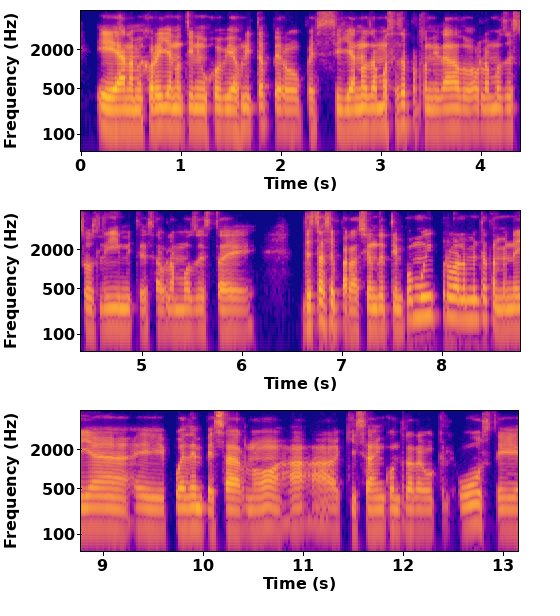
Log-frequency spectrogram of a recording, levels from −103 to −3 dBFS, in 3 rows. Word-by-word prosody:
eh, 125 -2 +8
a 120 - +10
la 120 - +5
mejor 120 +2 +3
ella 130 0 +6
no 130 -1 +2
tiene 130 0 +1
un 125 - 0
hobby 125 0 0
ahorita, 130 +2 0
pero, 120 -1 0
pues, 120 -1 -5
si 125 - -4
ya 120 0 +5
nos 130 +1 +3
damos 130 0 +1
esa 145 - +1
oportunidad 125 -1 0
o 120 - -2
hablamos 125 0 -3
de 125 - -5
estos 125 -2 -6
límites, 125 0 -4
hablamos 120 0 -5
de 120 - -5
este 120 +2 -3 0.4
de - - -2
esta 150 +5 +4
separación 125 -3 +1
de 130 - -1
tiempo, 125 +6 -3
muy 185 +2 0
probablemente 175 -2 0
también 125 -6 -2
ella, 130 0 +1
eh, 125 -2 -4
pueda 130 +1 +1
empezar, 120 -1 +2
¿no?, 125 +2 -1
a - - -3
a - - -7
quizá 125 -1 -2
encontrar 120 0 -4
algo 120 0 -6
que - - -21
le - - -29
guste, 130 -3 -4
125 Hz, 215 wpm, -23 LUFS, 120-130 Hz, 0.4 s, a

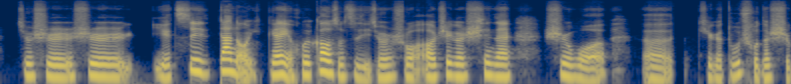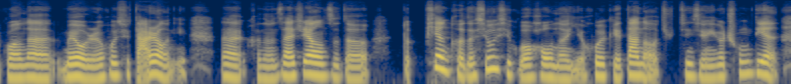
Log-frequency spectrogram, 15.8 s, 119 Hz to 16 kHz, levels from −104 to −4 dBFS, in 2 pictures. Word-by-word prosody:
就 195 - -2
是 185 -2 0
是， 185 -2 +1 0.2
也 175 - -3
自 185 +8 -4
己 240 -4 +3
大 255 +1 +8
脑 235 - +2
应 - - -8
该 205 0 +6
也 190 - +1
会 205 +3 +1
告 240 +2 +6
诉 195 -4 -3
自 185 -1 -6
己 160 - -4
就 175 - -2
是 175 - 0
说： 185 -1 -2
“哦， 180 -1 +3
这 195 +3 0
个 185 -1 +2
现 200 +1 -2
在 185 0 +2 0.3
是 200 -2 -2
我， 160 -5 -1 0.3
呃， 160 -1 -3 0.2
这 180 - -8
个 170 - -3
独 185 +5 -2
处 180 -5 -5
的 175 - -2
时 180 - -5
光， 175 -1 0
那 170 -2 +1
没 185 - -2
有 185 -2 +5
人 165 +2 0
会 200 +2 -1
去 210 +2 -8
打 210 - +2
扰 210 -5 +5
你。” 230 - -8 0.3
那 185 -3 0
可 170 - -11
能 165 0 -5
在 195 0 +3
这 200 - -3
样 200 -2 +5
子 180 -3 -7
的 160 -2 -3 0.3
不 - - -7
片 300 -6 +4
刻 195 -6 -1
的 180 - -2
休 275 +9 0
息 240 -7 -4
过 180 -3 -1
后 180 0 0
呢， 160 -1 -2
也 - - -7
会 195 -1 -1
给 180 -3 -4
大 200 +2 +4
脑 190 - -1
去 - - -20
进 200 -1 -3
行 175 -3 -4
一 170 - -4
个 185 - -1
充 220 +3 -5
电， 220 -3 +2
185 Hz, 275 characters per minute, -23 LUFS, 175-205 Hz, 0.3 s, 大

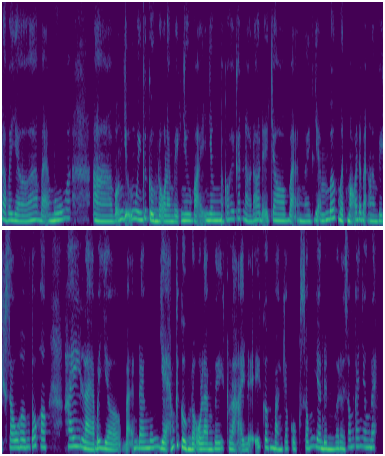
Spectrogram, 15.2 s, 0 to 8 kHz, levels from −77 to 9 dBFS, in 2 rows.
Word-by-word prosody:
là 265 - -1
bây 230 0 +1
giờ 200 -2 -1
á 245 +2 0
bạn 215 -1 0
muốn 250 +5 +2
á, 310 - -10 0.4
à, 200 -3 +1
vẫn 260 +3 -1
giữ - - +1
nguyên 270 -4 +2
cái 290 - -3
cường 220 -4 +5
độ 200 +1 0
làm 195 -1 0
việc 195 +2 -4
như 225 0 +3
vậy, 210 -1 -6
nhưng 225 0 +4
mà 220 - 0
có 240 +5 -8
cái 275 +1 -7
cách 290 0 -10
nào 225 -7 -3
đó 230 +5 -4
để 225 - -5
cho 225 -2 0
bạn, 215 -1 -3
à, 200 - -4
giảm 235 +1 -1
bớt 290 0 -1
mệt 225 0 +1
mỏi 230 +5 +1
để 255 - -2
bạn 230 - -4
làm 205 -1 -1
việc 205 -1 -4
sâu 255 0 0
hơn, 265 +1 0
tốt 300 +4 -2
hơn? 275 -2 -1 0.3
Hay 300 +1 0
là 215 -7 +3
bây 235 +2 +3
giờ 195 -4 +1
bạn 235 +1 -5
đang 240 0 +2
muốn 260 +3 -1
giảm 230 +3 +3
cái 345 - -3
cường 235 -7 +7
độ 195 0 +3
làm 200 -1 +3
việc 215 +2 0
lại 185 -4 -2
để 280 +8 -4
cân 250 -3 0
bằng 195 -3 +2
cho 225 - -6
cuộc 215 -2 -7
sống 255 +6 -5
gia 270 -3 0
đình 205 -3 +5
và 220 - +1
đời 220 -2 +1
sống 270 +6 -8
cá 295 0 -8
nhân 275 -3 -4
đây? 260 0 -2
230 Hz, 270 wpm, -23 LUFS, 205-260 Hz, 0.4 s, cường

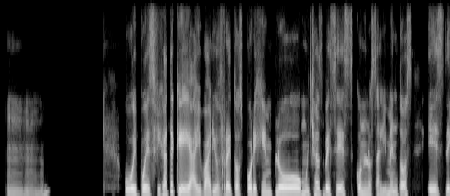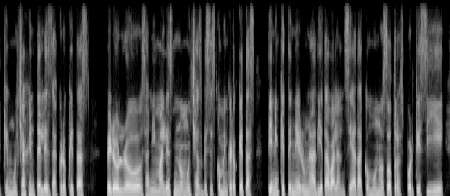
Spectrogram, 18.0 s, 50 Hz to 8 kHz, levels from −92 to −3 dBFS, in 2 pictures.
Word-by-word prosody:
Ujú. 105 - -13 1.5
Uy, 140 +2 +5
pues, 125 -2 +1
fíjate 190 - -1
que 130 - +5
hay 115 +3 +1
varios 120 +1 -1
retos. 105 -3 +1
Por 110 -1 +3
ejemplo, 110 -1 +4
muchas 150 - -2
veces, 145 +4 0
con 110 -3 0
los 95 +1 -6
alimentos, 125 - -2 0.3
es 120 0 -1
de 135 - +1
que 115 -5 -7
mucha 125 - -2
gente 180 -2 -1
les 115 - -1
da 105 - -2
croquetas, 120 0 -2 0.4
pero, 145 +2 +7
los 130 0 +2
animales 140 - -2
no 155 -5 -3
muchas 145 -4 -5
veces 125 0 -9
comen 110 -1 -4
croquetas, - - -1 0.2
tienen 155 +12 +1
que - - -1
tener 115 0 0
una 110 -1 -1
dieta 110 +2 0
balanceada 110 +2 -1
como 100 -2 -7
nosotros, 110 +3 -2
porque, 125 +2 -2
si, 135 +1 -4
125 Hz, 135 wpm, -23 LUFS, 110-140 Hz, 1.5 s, pero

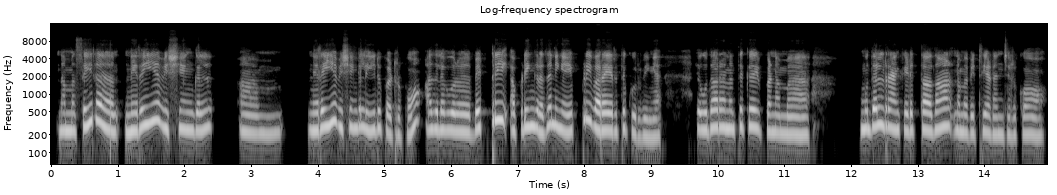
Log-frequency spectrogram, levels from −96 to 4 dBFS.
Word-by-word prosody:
நம்ம 235 0 +2
செய்யிற 330 +6 +3 0.5
நிறைய 275 +8 +3 0.2
விஷயங்கள் 245 -1 -1 0.6
ஆ - - -1 1.0
நிறைய 265 +6 +4
விஷயங்கள் 265 +1 -1
ஈடுபட்டிருப்போம், 215 - -3 0.2
அதில 245 0 +1
ஒரு 230 -1 +2 0.2
வெற்றி 260 +9 +3 0.2
அப்படிங்கிறதை 260 +1 +1
நீங்க 255 -5 +1
எப்படி 370 +10 -3
வரையறுத்து 235 0 +3
கூறுவீங்க? 185 -3 -4 0.7
உதாரணத்துக்கு, 265 +1 +1
இப்ப 225 0 -4
நம்ம 210 -1 -2 1.1
முதல் 280 +4 +4
ரேங்க் 250 -2 -1
எடுத்தா 240 +1 0 0.2
தான் 270 +2 +2 0.2
நம்ம 220 -1 -1
வெற்றி 210 +2 -5
அடைஞ்சிருக்கோம், 200 0 -5
245 Hz, 105 wpm, -24 LUFS, 220-265 Hz, 1.1 s, நிறைய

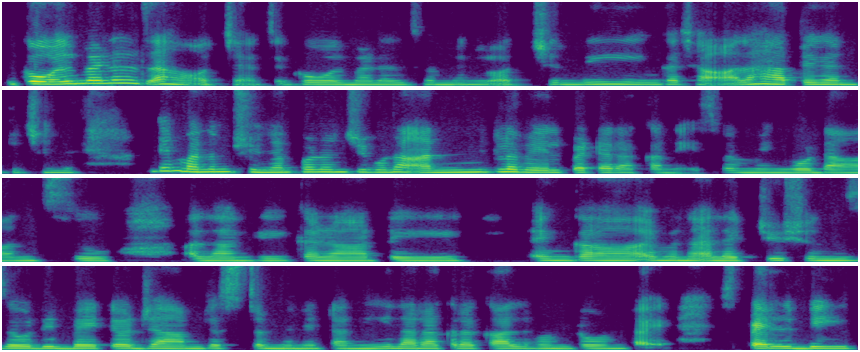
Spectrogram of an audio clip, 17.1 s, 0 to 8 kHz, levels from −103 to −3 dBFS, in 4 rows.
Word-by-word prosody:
Gold 225 +2 +9
medals 285 0 +4
ఆ! - - +4 0.2
వచ్చాయి 195 - -10
వచ్చాయి. 170 0 -17
గోల్డ్ 175 -1 -1
మెడల్ 170 0 -4
స్విమ్మింగ్‌లో 175 0 -6
వచ్చింది. 180 - -6 0.2
ఇంకా 180 +1 -3
చాలా 200 - 0
హ్యాపీగా 195 -2 +3
అనిపించింది. 180 0 -8 0.4
అంటే 310 +3 -2
మనం 235 0 +5
చిన్నప్పటి 215 +1 +1
నుంచి 225 0 0
కూడా, 220 +1 +2
అన్నిట్లో 215 +4 +4
వేలు 195 0 0
పెట్టే 195 -1 +1
రకమే. 165 -1 -10
స్విమ్మింగ్, 170 -2 -5 0.2
డాన్స్ 165 +1 -5 0.7
అలాగే 165 0 -3
కరాటే, 165 -1 -1 0.7
ఇంకా 175 0 -1 0.3
ఏమైనా 170 -1 0
ఎలక్యూషియన్స్, 170 0 -2 0.2
డిబేట్, 170 +1 +2 0.2
జామ్ 165 -1 +2
జస్ట్ 165 +1 -4 0.2
మిట్ 165 0 -5
అని 165 +1 -1
ఇలా 175 -1 +1
రకరకాలుగా 170 0 -1
ఉంటూ 165 +1 -4
ఉంటాయి. 235 - -5 0.3
Spell 185 -2 +6
B. 175 - +2
175 Hz, 140 wpm, -25 LUFS, 165-195 Hz, 0.7 s, గోల్డ్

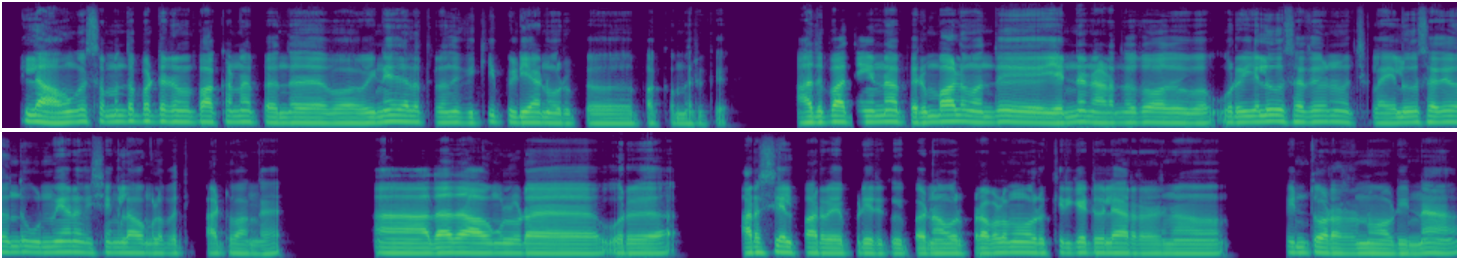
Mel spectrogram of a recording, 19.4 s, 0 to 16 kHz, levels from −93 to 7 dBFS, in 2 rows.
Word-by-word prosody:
இல்ல. 140 -2 +3
அவங்க 125 +4 +1
சம்மந்தப்பட்ட 140 +1 -2
நம்ம 130 -1 0
பாக்கணும்னா, 130 +1 0
இப்ப 120 - -4
இந்த 115 +1 -1 0.3
ஒ - - 0 0.2
இணையதளத்துல 130 -1 0
வந்து 125 0 -1
Wikipediaன்னு 120 -1 -1
ஒரு 105 - -5 0.2
அ - - -1 0.3
பக்கம் 105 +1 -7
இருக்கு. 90 0 -12 0.5
அது 125 0 +4
பாத்தீங்கன்னா, 130 +1 +3
பெரும்பாலும் 130 +3 +3
வந்து 125 +3 -1 0.4
என்ன 130 +3 +1
நடந்ததோ 120 +1 0
அது 115 0 +1 0.3
ஒரு 125 - 0
70%னு 135 -1 +1
வச்சுக்கலாம் 110 -1 -4
70% 125 +2 +1
வந்து 125 0 -3
உண்மையான 125 +1 +1
விஷயங்கள 115 +1 -2
அவங்கள 110 -1 -3
பத்தி 105 +3 -9
காட்டுவாங்க. 105 -3 -3 0.8
அ - - +2 0.3
அதாவது 115 +1 +5
அவங்களோட 110 0 0 0.6
ஒரு 105 0 0 0.8
அரசியல் 120 0 +1
பார்வ 110 -1 +2
எப்படி 110 +2 -3
இருக்கு, 105 0 -5
இப்ப 105 - -3
நான் 105 0 +1
ஒரு 100 - -3
பிரபலமா 115 +3 +2
ஒரு 110 - -2
கிரிக்கெட் 115 0 -1
விளையாடுறன்னோ 105 -2 0 0.7
பின்தொடரணும் 110 -3 0
அப்டின்னா, 100 +3 -1
115 Hz, 150 wpm, -24 LUFS, 110-130 Hz, 0.8 s, அதாவது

